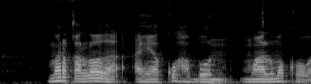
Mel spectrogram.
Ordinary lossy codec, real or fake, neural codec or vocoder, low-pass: none; real; none; none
